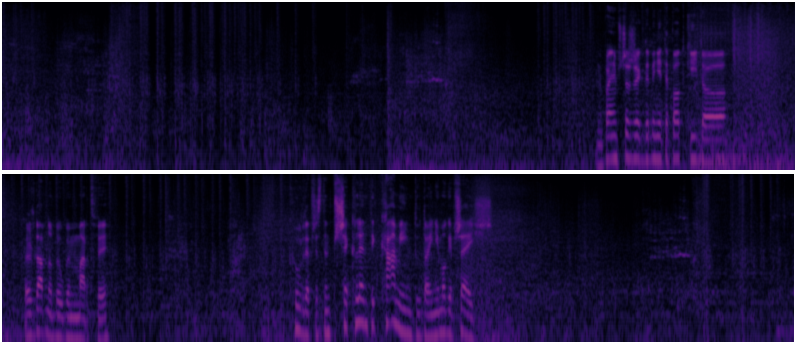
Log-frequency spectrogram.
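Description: A creature's fiery breath roars and crackles.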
